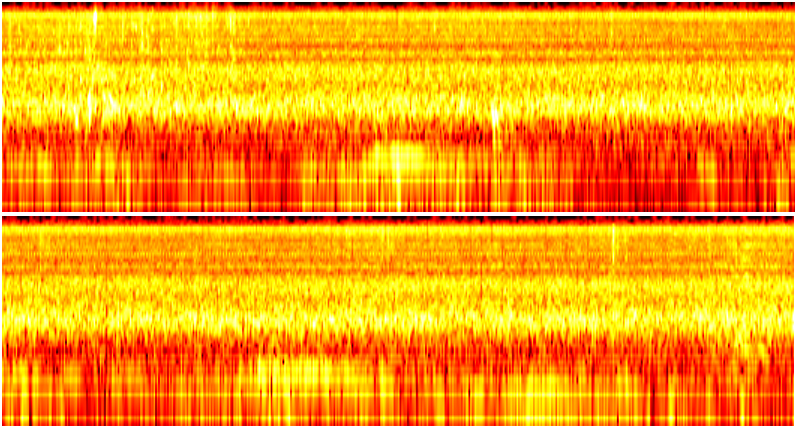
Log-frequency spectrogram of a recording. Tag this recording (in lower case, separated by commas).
wind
